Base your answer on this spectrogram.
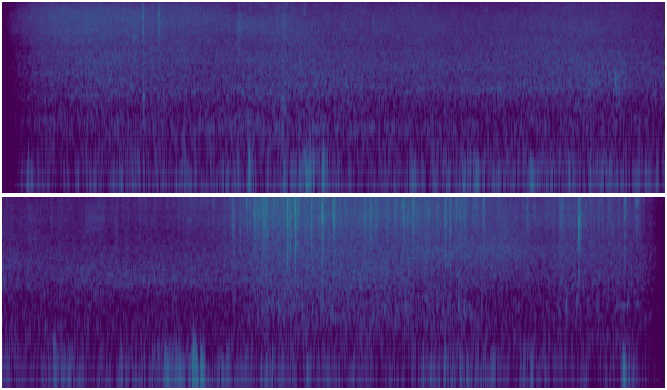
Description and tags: front ST NYC pigeons up in city amb
New-York, pigeons, quad, surround, traffic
